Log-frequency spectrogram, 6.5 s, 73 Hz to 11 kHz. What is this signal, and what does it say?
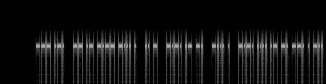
Morse code, heard as a keyed tone, about 44 wpm, 700 Hz. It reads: OR MAYBE IT CAN BE CHANGED
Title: A Sound Of Thunder 45wpm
